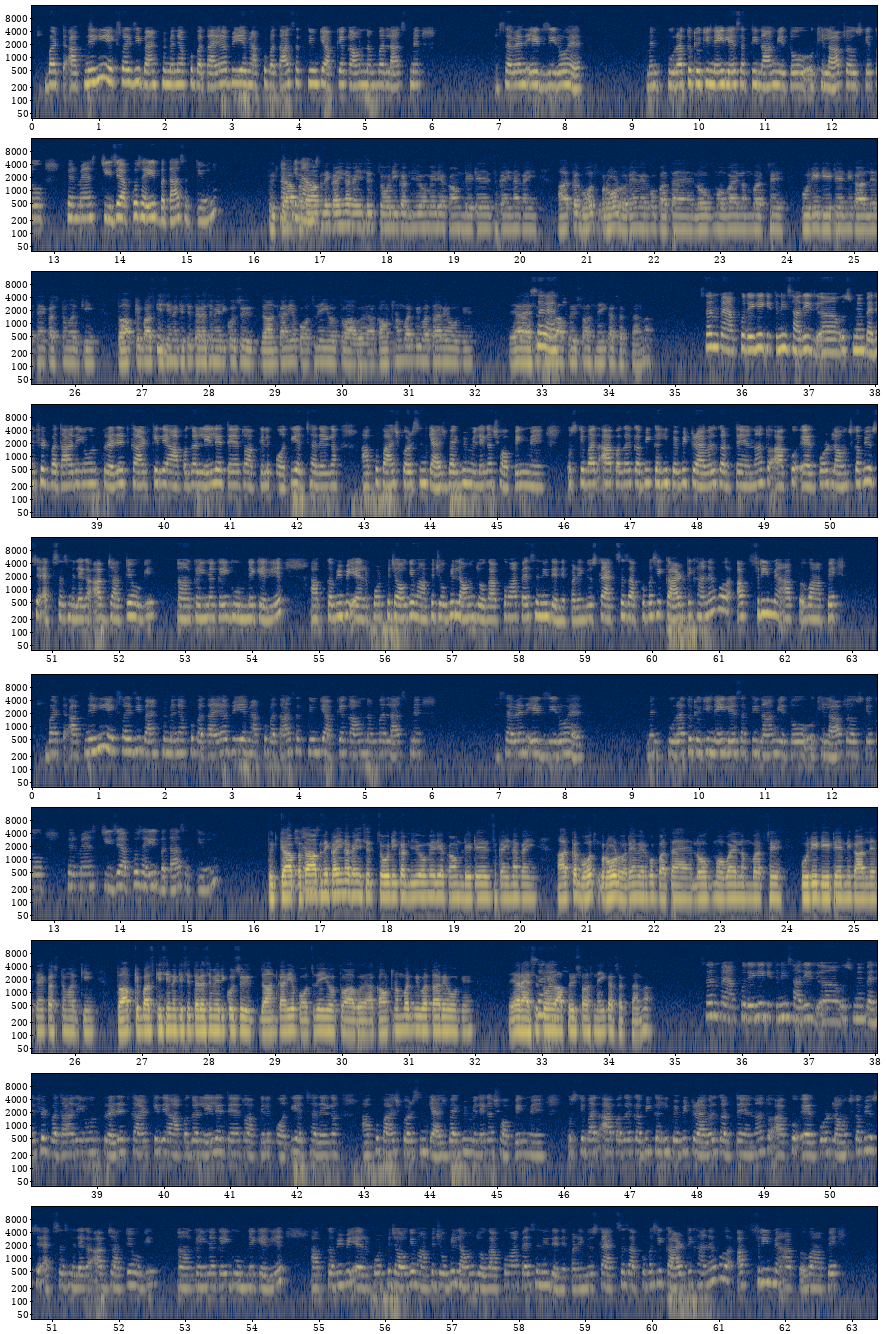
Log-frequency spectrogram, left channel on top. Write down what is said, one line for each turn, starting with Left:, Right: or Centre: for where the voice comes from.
Left: बट आपने ही एक्सवाईजी बैंक में मैंने आपको बताया भी है मैं आपको बता सकती हूँ कि आपके अकाउंट नंबर लास्ट में सेवन एट जीरो है मैं पूरा तो क्योंकि नहीं ले सकती नाम ये तो खिलाफ है उसके तो फिर मैं चीजें आपको सही बता सकती हूँ
Right: तो क्या
Left: ना आपके
Right: पता
Left: नाम
Right: आपने
Left: से
Right: कहीं ना कहीं से चोरी कर ली हो मेरी अकाउंट डिटेल्स कहीं ना कहीं आजकल बहुत फ्रॉड हो रहे हैं मेरे को पता है लोग मोबाइल नंबर से पूरी डिटेल निकाल लेते हैं कस्टमर की तो आपके पास किसी
Left: हम्म
Right: न किसी तरह से मेरी कुछ जानकारी पहुंच गई हो तो आप अकाउंट नंबर भी बता रहे होगे तो यार ऐसे
Left: सर
Right: तो मैं आप पे विश्वास नहीं कर सकता ना
Left: सर मैं आपको देखिए कितनी सारी अ, उसमें बेनिफिट बता रही हूँ और क्रेडिट कार्ड के लिए आप अगर ले लेते हैं तो आपके लिए बहुत ही अच्छा रहेगा आपको पाँच परसेंट कैशबैक भी मिलेगा शॉपिंग में उसके बाद आप अगर कभी कहीं पे भी ट्रैवल करते हैं ना तो आपको एयरपोर्ट लाउंज का भी उससे एक्सेस मिलेगा आप जाते होगे अ, कहीं ना कहीं घूमने के लिए आप कभी भी एयरपोर्ट पे जाओगे वहां पे जो भी लाउंज होगा आपको वहां पैसे नहीं देने पड़ेंगे उसका एक्सेस आपको बस ये कार्ड दिखाना है वो आप फ्री में आप वहां पे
